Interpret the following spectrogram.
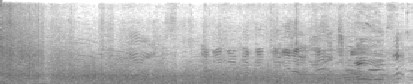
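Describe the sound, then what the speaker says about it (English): Demolition implosion of the Savanna-Sabula bridge: a loud, sustained rumbling blast roar that fills the whole stretch, easing off slightly at the very end. "the implosion explosion, catching some off guard"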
